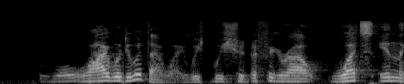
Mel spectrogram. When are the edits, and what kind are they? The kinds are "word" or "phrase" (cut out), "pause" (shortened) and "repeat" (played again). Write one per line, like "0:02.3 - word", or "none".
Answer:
0:01.2 - word
0:02.0 - word
0:02.5 - word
